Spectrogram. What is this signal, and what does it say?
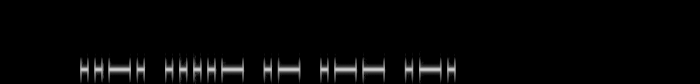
Morse code, heard as a keyed tone, about 17 wpm, 700 Hz. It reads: F4AWR
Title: DXCC-100 Call Signs - 5 Characters - Repeated 2x - 17wpm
